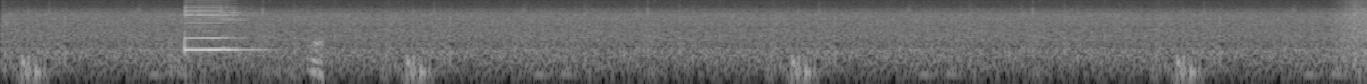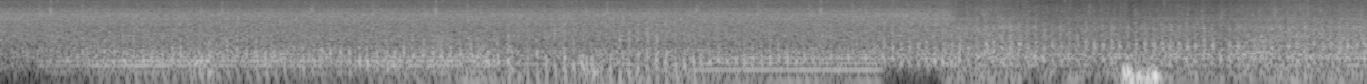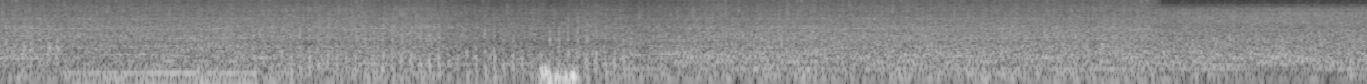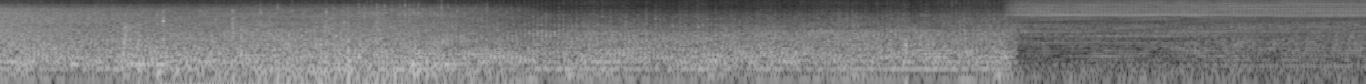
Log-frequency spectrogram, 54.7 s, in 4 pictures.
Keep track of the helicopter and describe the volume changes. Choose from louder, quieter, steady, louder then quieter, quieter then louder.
steady.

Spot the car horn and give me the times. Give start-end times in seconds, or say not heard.
1.6-3.2.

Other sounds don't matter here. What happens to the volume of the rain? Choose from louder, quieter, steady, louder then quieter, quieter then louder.
louder.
